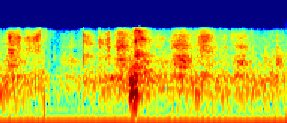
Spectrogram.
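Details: A three-year-old Rottweiler and an eight-month-old English Mastiff play indoors over the sole of an old shoe. Dense, breathy, noisy bursts of panting and growl-like huffs run throughout, with a person's voice nearby.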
